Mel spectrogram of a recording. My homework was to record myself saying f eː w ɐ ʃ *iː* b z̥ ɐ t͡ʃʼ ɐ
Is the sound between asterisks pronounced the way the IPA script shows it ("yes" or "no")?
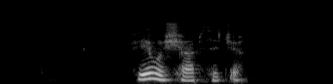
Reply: no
